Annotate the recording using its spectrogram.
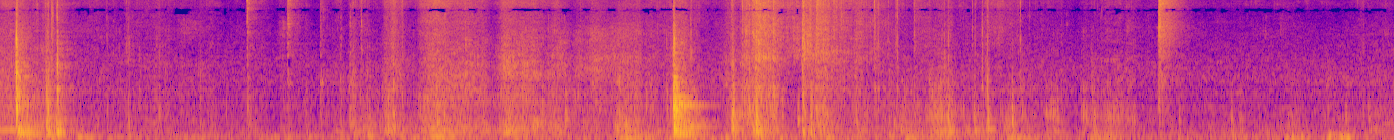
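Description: Cardboard packaging being handled: a boxed tool set slid and pulled out of its shipping carton, with rustling and scraping and a few sharp knocks, one near the start, one about five seconds in and one near nine seconds.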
